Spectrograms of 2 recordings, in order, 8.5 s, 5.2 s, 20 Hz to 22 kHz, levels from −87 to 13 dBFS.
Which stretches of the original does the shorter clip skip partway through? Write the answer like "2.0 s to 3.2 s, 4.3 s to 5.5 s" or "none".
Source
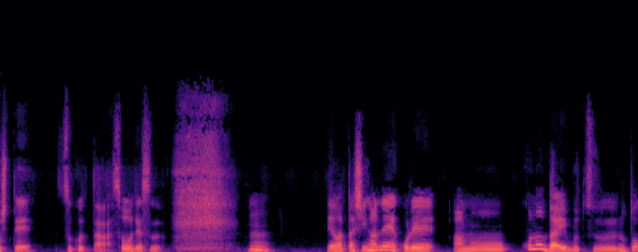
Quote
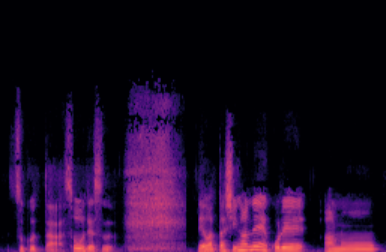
3.1 s to 4.2 s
